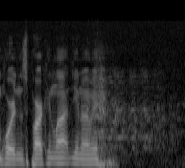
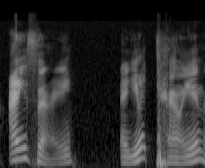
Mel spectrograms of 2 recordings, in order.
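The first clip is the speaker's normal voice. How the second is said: put-on voice of a woman cutting in; imitated woman interrupting; 3 semitones higher, 3 dB louder, slower than usual. Woman cuts off stranger to ask his background, imitated. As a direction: cut in with a put-on questioning voice.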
